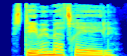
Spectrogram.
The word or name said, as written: stemmemateriale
